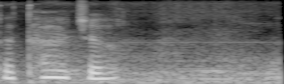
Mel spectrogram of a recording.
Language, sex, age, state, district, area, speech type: Sanskrit, female, 30-45, Maharashtra, Nagpur, urban, spontaneous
